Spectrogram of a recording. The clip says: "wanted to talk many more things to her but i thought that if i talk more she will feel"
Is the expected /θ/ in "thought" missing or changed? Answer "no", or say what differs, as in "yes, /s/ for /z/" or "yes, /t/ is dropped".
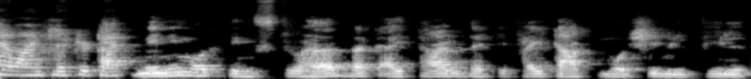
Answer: yes, /t/ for /θ/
